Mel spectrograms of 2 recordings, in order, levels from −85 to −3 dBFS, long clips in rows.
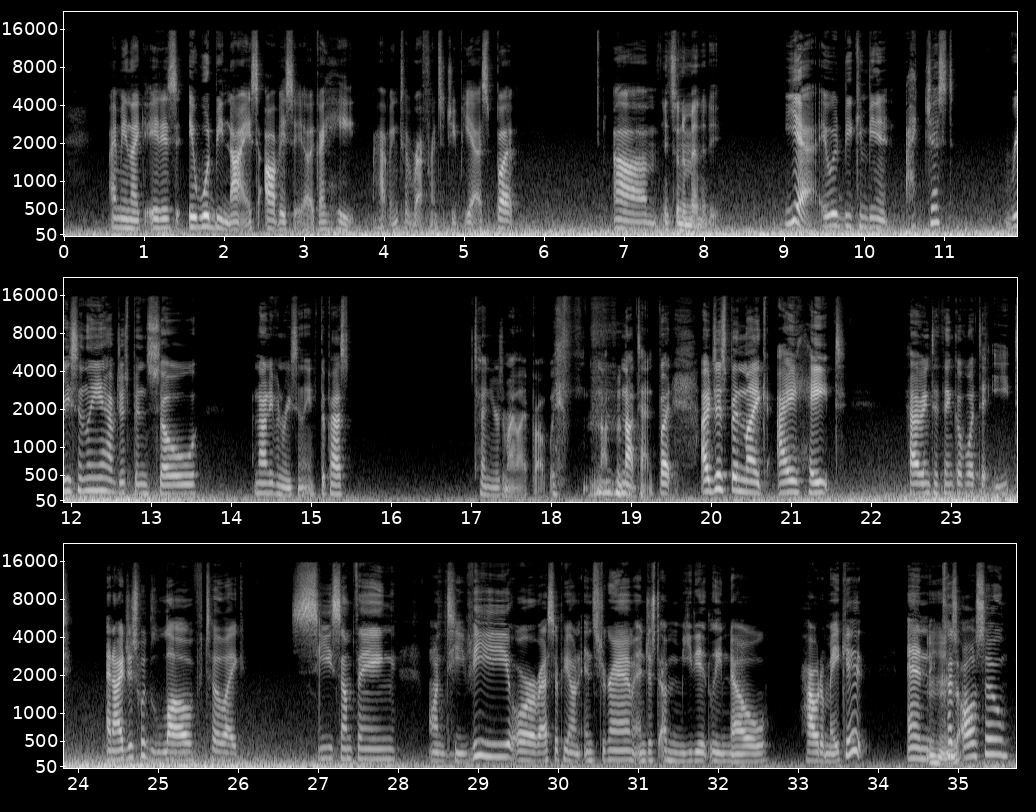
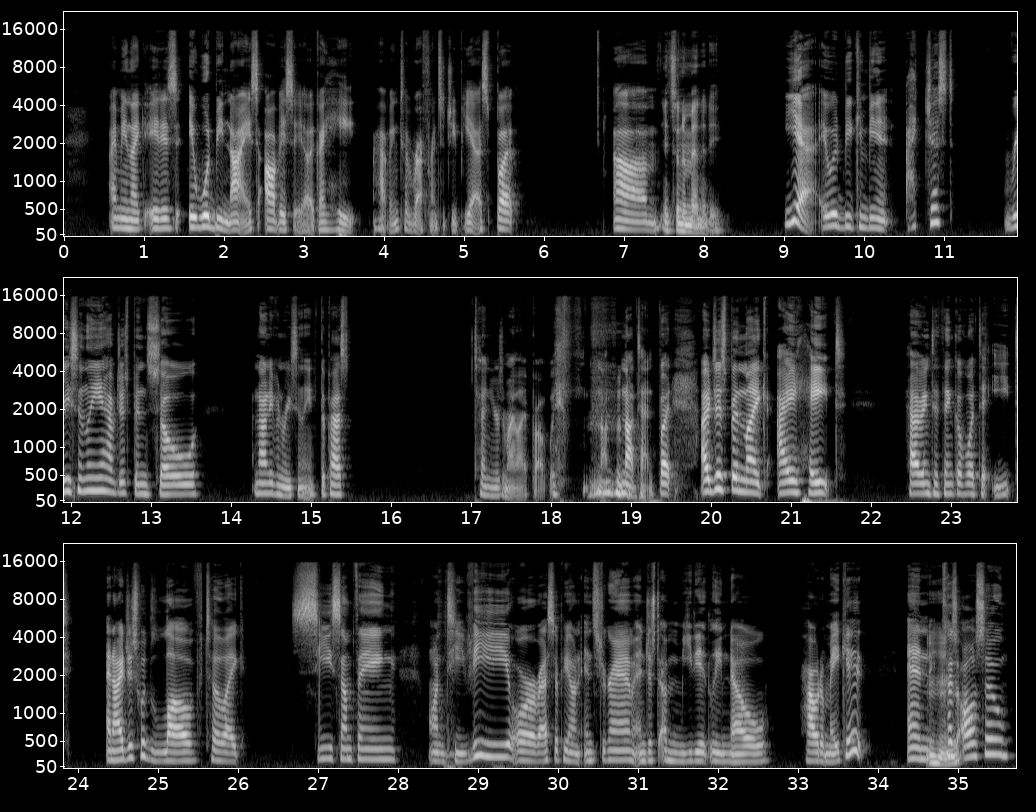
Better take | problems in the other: second | wind noise on the microphone; occasional gusts; 25 dB below the speech

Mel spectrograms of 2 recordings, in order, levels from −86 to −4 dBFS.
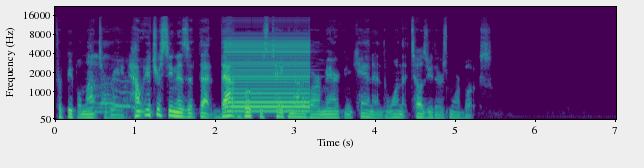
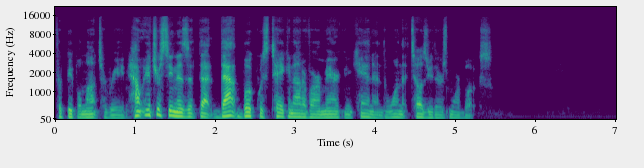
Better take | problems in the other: second | dog barking; noticeable; at 0.5 s; peak 9 dB below the speech // alarm; loud; from 2 to 3 s; peak 4 dB above the speech

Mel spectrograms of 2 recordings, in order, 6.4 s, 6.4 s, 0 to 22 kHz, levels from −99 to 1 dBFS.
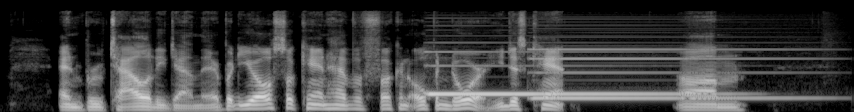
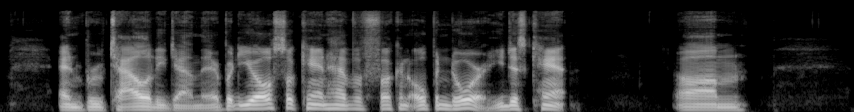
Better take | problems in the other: second | doorbell; loud; from 3 to 6 s; peak 3 dB above the speech

